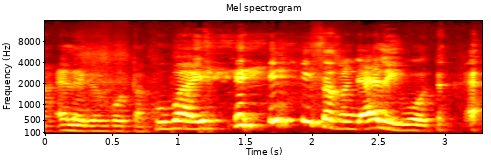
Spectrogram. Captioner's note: chuckles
